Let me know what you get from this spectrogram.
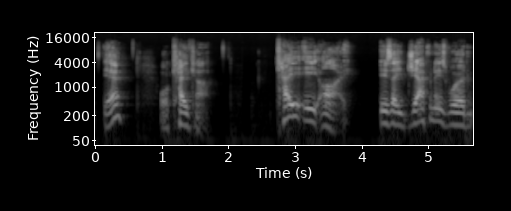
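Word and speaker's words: kei car: It's a widebody, sportier version of the Honda N1 EV, the key car. Yeah. Or K car. Ki is a Japanese word meaning light or small. And it's pronounced K car. the letter K.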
